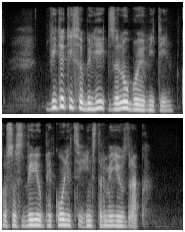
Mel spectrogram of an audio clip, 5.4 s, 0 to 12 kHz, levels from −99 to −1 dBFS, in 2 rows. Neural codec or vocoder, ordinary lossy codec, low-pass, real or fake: autoencoder, 22.05 kHz, a latent of 192 numbers a frame, VITS, trained on one speaker; none; 9.9 kHz; fake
